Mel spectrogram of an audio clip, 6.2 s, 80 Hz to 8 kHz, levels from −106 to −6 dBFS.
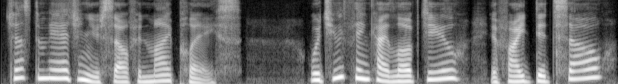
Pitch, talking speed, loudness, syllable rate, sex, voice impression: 225 Hz, 155 wpm, -15 LUFS, 4.4 syllables/s, female, feminine, very adult-like, intellectual, calm, slightly elegant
